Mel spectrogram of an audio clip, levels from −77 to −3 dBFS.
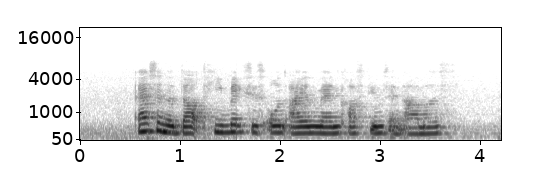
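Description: From 1.56 s onward, channel delay (comb filtering): one channel lags roughly 10 ms, so the mono sum notches evenly from around 50 Hz, sounding hollow and phasey.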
